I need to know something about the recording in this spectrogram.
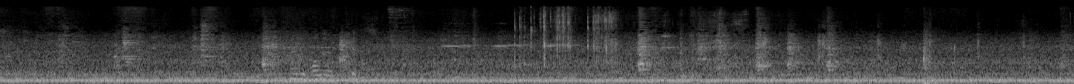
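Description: A steady low hum of the dining room under scattered clicks and crunches, with a bite into a crisp tortilla chip about six seconds in.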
